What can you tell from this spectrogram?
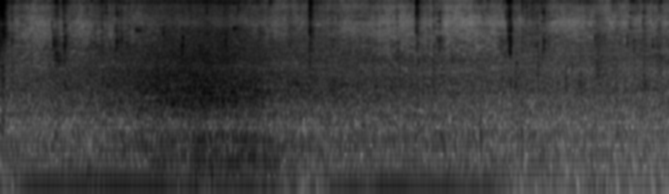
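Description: A car passing on the street: engine hum and tyre noise build to a peak about two seconds in, then fade away by about five seconds.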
